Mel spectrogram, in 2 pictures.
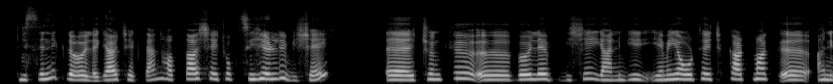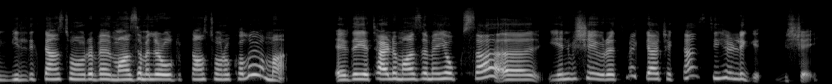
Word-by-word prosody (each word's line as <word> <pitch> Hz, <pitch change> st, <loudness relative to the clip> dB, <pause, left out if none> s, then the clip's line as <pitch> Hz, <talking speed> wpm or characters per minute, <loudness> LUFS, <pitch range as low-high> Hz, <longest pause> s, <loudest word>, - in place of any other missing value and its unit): Kesinlikle 240 Hz, +4 st, -3 dB
öyle, 205 Hz, -4 st, 0 dB
gerçekten. 210 Hz, +2 st, -2 dB
Hatta, 245 Hz, 0 st, 0 dB
şey, 250 Hz, -1 st, -4 dB
çok 250 Hz, 0 st, -11 dB
sihirli 250 Hz, +2 st, 0 dB
bir 185 Hz, -, -17 dB
şey. 205 Hz, -, -3 dB, 0.6 s
Eee, 210 Hz, -1 st, +3 dB
çünkü, 240 Hz, +2 st, -5 dB
ııı, 215 Hz, -6 st, -1 dB
böyle, 235 Hz, +1 st, +2 dB
bir 205 Hz, -, -14 dB
şey, 255 Hz, +5 st, -7 dB
yani, 205 Hz, -1 st, -4 dB
bir 225 Hz, 0 st, -4 dB
yemeği 220 Hz, +5 st, -2 dB
ortaya 240 Hz, +2 st, 0 dB
çıkartmak, 250 Hz, +1 st, -2 dB
ııı, 205 Hz, -1 st, 0 dB
hani, 210 Hz, -1 st, -5 dB
bildikten 235 Hz, +2 st, 0 dB
sonra 240 Hz, -1 st, 0 dB
ve 240 Hz, -1 st, +4 dB
malzemeler 230 Hz, +2 st, +4 dB
olduktan 230 Hz, +1 st, +2 dB
sonra 235 Hz, -1 st, -2 dB
kolay 265 Hz, -, +1 dB
ama -, -, -1 dB, 0.5 s
evde 215 Hz, +3 st, +1 dB
yeterli 245 Hz, +2 st, +6 dB
malzeme 250 Hz, +1 st, +3 dB
yoksa, 280 Hz, +7 st, +2 dB, 0.3 s
eee, 215 Hz, -, -7 dB
yeni 230 Hz, +4 st, -3 dB
bir -, -, -6 dB
şey 260 Hz, 0 st, -2 dB
üretmek 230 Hz, -, -2 dB
gerçekten 255 Hz, -, -1 dB
sihirli 275 Hz, -, -3 dB
gi 385 Hz, -, -14 dB
bir -, -, -26 dB
şey. 470 Hz, -1 st, -8 dB
235 Hz, 160 wpm, -23 LUFS, 220-255 Hz, 0.6 s, yeterli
